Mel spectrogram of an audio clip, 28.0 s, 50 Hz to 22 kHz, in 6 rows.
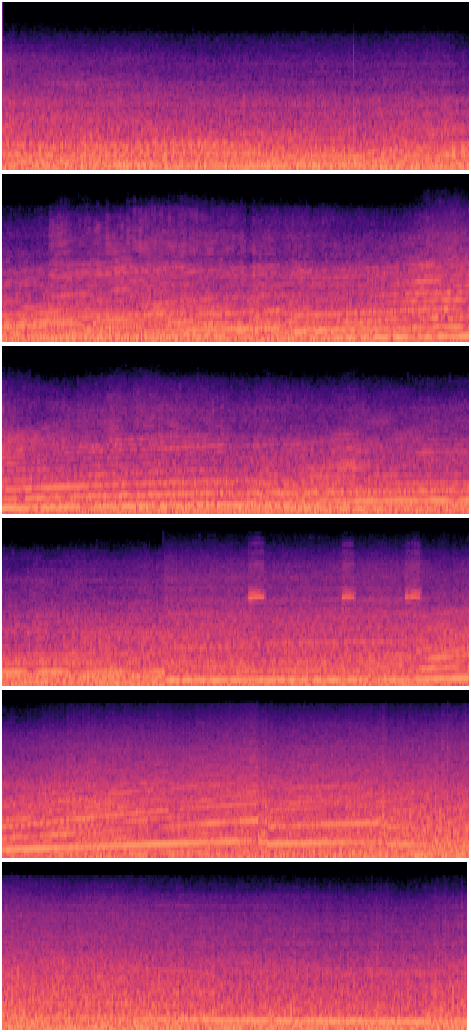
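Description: Kawasaki Ninja ZX-10R's inline-four engine accelerating through the gears: the pitch climbs and drops back at each upshift, then settles into a slowly falling note as the throttle eases off. Steady wind noise runs underneath.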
